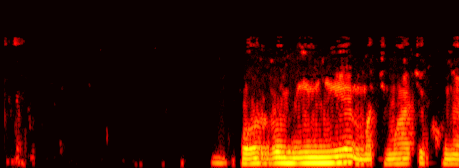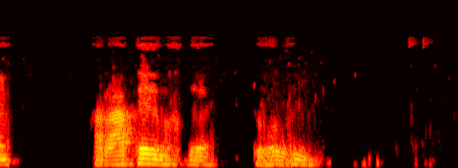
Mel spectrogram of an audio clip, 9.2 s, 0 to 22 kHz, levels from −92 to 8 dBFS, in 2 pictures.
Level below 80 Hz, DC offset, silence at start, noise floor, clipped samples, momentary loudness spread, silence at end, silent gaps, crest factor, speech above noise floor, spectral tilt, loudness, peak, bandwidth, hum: -52 dBFS; under 0.1%; 2.1 s; -90 dBFS; under 0.1%; 19 LU; 1.4 s; none; 18 dB; 68 dB; -8.5 dB/octave; -23 LUFS; -6 dBFS; 8.8 kHz; none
